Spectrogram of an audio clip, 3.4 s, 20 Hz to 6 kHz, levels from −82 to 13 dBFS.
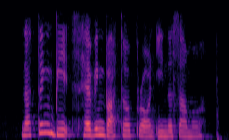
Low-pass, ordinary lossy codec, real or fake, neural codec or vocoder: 5.4 kHz; AAC, 48 kbps; fake; codec, 16 kHz, 4 kbps, X-Codec, WavLM features, trained on Multilingual LibriSpeech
